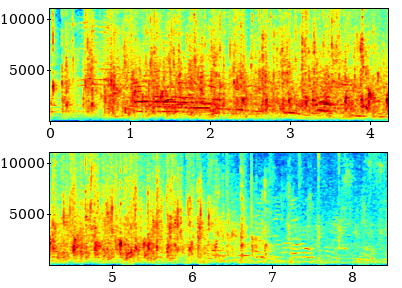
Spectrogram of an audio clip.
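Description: Upbeat music plays loudly through loudspeakers in a large hall.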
